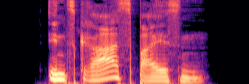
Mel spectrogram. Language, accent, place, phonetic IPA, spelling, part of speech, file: German, Germany, Berlin, [ɪns ˈɡʁaːs ˌbaɪ̯sn̩], ins Gras beißen, phrase, De-ins Gras beißen.ogg
- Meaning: to bite the dust, to die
